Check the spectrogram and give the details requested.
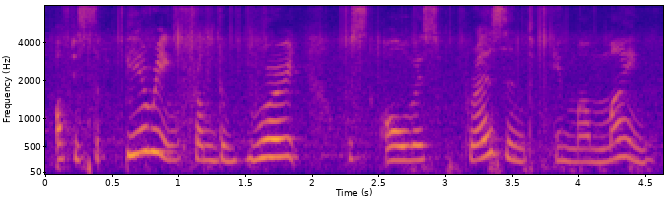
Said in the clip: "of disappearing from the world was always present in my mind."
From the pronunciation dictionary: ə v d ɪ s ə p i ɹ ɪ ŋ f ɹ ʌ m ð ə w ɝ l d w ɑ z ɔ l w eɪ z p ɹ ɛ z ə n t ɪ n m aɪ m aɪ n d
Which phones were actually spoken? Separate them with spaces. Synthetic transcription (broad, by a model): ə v d ɪ s ə p i ɹ ɪ ŋ f ɹ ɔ m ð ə w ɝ d w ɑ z ɔ l w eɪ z p ɹ ɛ z ə n t ɪ n m aɪ m aɪ n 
